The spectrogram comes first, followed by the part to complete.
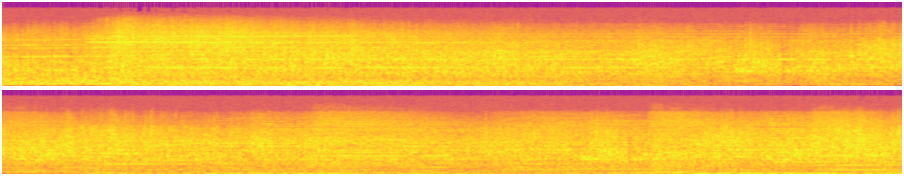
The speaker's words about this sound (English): There's this big blast of energy coming towards the Enterprise right now.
